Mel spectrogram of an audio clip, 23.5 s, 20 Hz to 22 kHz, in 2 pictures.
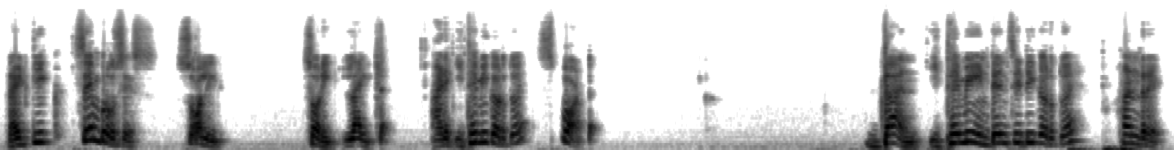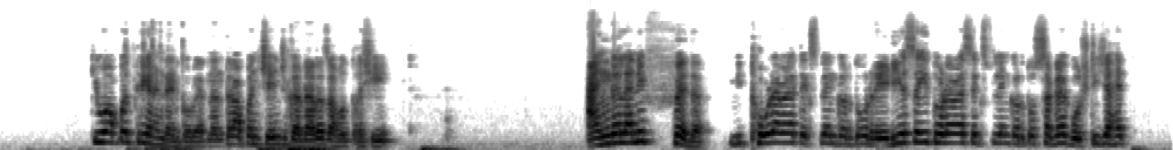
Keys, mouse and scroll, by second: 0.4 right click, 1.5 click, 5.3 click, 10.2 click.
